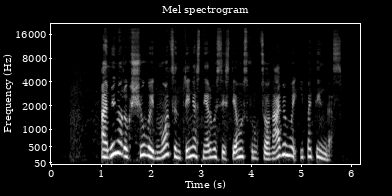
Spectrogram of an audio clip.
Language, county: Lithuanian, Vilnius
